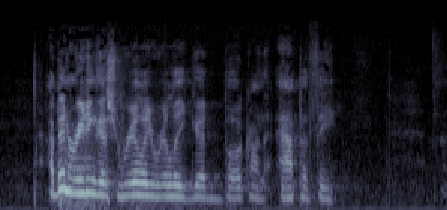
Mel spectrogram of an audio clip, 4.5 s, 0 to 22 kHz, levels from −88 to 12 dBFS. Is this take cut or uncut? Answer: uncut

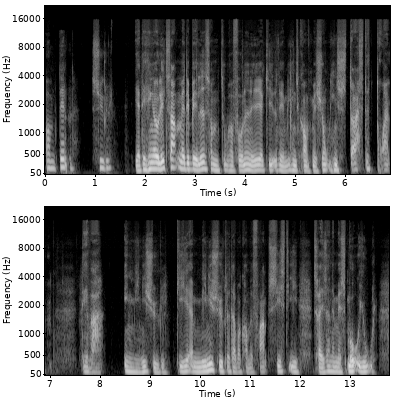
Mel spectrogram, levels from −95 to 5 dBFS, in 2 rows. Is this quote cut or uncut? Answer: uncut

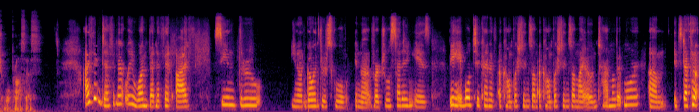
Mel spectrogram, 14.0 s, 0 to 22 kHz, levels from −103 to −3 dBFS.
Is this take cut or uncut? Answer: cut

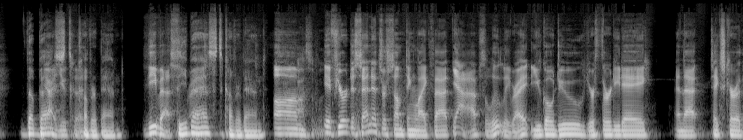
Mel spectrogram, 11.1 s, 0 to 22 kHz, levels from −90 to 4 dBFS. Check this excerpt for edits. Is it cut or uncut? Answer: uncut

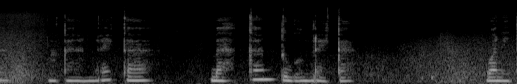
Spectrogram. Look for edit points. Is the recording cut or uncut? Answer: uncut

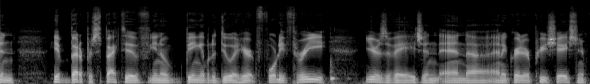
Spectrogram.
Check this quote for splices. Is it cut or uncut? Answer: uncut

